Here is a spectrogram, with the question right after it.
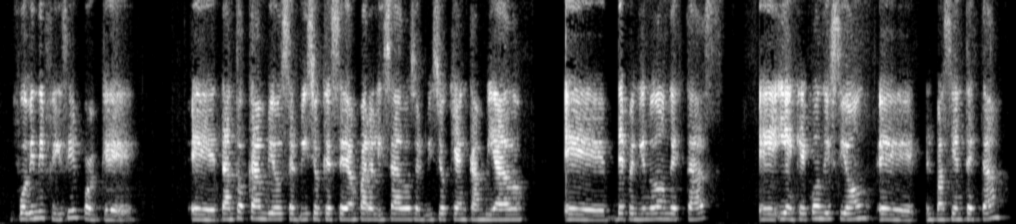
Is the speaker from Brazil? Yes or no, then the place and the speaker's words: no; Puerto Rico; moved away as an adult; now in Kansas, United States; yo estoy en los Estados Unidos, desde Kansas, soy de Puerto Rico, eh, me mudé acá hace ocho años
